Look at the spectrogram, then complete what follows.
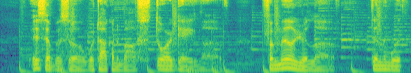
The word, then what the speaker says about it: storge: We're talking today about Storge Love. Rhymes with agape love, S-T-R-O-G-E.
